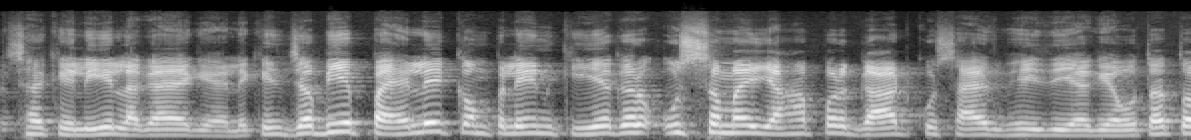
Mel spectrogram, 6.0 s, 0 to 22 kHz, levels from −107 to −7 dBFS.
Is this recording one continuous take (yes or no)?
yes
